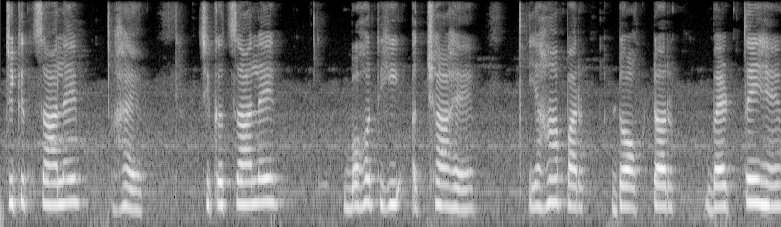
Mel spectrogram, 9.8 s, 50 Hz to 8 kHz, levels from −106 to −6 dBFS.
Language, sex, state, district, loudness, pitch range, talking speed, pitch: Hindi, female, Rajasthan, Churu, -17 LUFS, 235-275 Hz, 75 wpm, 250 Hz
